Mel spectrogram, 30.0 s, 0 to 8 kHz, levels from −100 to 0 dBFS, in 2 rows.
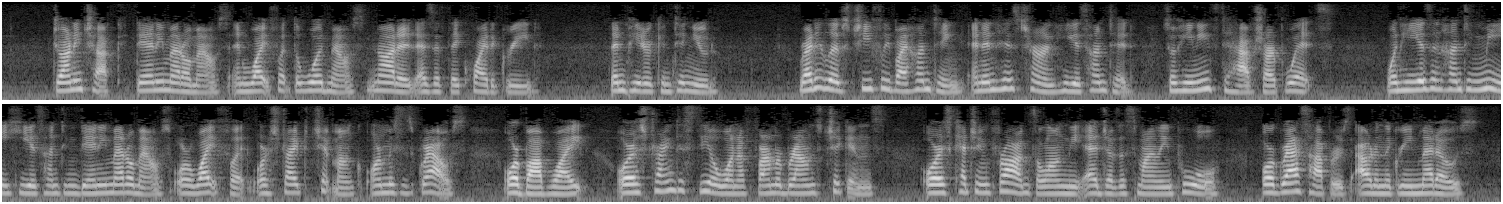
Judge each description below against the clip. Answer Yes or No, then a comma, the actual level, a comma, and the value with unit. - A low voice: No, high, 195 Hz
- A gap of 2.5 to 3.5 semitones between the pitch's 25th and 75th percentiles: Yes, average, 2.8 semitones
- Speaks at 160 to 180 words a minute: Yes, average, 175 wpm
